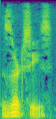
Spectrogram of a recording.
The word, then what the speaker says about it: Xerxes: And this king, his name was, Xerxes, and it's actually spelled X-E-R-E-S. You pronounce Xerxes.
